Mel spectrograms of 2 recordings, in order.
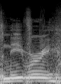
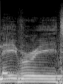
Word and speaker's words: Nevri: I am Nevri, that's pronounced Nevri, like your knee. I've heard everything from Navery to Neverly. I'm not sure where the L comes from.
